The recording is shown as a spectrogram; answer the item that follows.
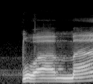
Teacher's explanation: itu disebutnya hukumnya disebut mad jaiz munfasil. Dibaca 4 sampai dengan 5 harokat ya.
